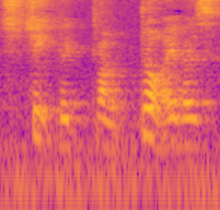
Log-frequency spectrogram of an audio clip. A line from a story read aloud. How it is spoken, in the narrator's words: the pumpkin muttered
